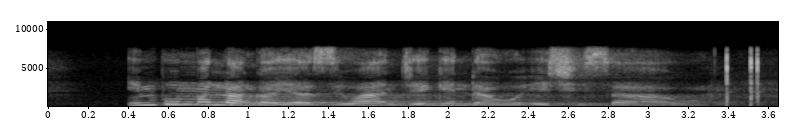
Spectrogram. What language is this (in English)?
South Ndebele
